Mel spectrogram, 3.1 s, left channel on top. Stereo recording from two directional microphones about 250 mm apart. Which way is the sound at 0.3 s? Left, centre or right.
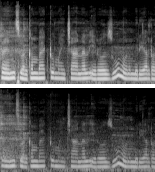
Left.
